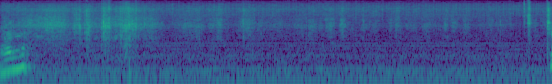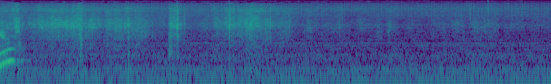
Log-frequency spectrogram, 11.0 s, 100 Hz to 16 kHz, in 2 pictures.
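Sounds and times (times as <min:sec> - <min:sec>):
fabric rustling: 0:00.0 - 0:11.0.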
